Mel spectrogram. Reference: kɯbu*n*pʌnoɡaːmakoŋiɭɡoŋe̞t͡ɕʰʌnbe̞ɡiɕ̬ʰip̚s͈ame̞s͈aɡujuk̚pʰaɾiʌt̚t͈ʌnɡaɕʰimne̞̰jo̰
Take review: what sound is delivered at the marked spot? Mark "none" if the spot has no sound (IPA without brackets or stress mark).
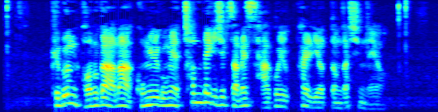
n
